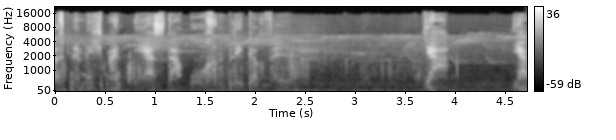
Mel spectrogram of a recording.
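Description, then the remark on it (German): Australian birds in dense rainforest in Queensland, in the early morning, call in a busy jumble of short, scratchy chirps and squawks, with a steady high insect drone underneath and one louder burst near the end. “Die Vögel Australiens zeichnen sich im Gegensatz zu ihren europäischen Verwandten weniger durch lieblichen Gesang aus, als vielmehr durch eine breit gefächerte Palette verschiedenster Laute.”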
